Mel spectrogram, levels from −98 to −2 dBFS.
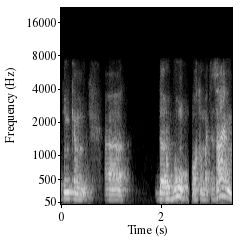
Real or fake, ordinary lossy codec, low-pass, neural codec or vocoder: real; Opus, 16 kbps; 7.2 kHz; none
